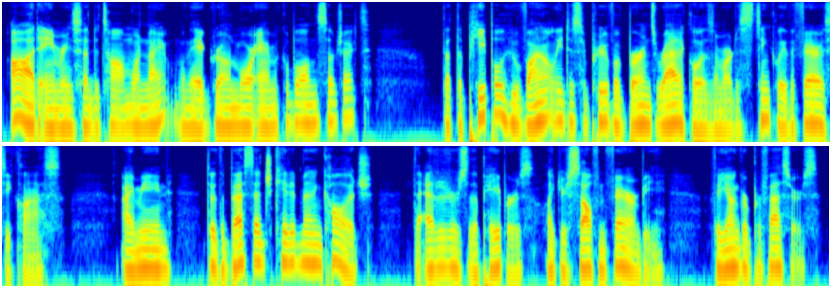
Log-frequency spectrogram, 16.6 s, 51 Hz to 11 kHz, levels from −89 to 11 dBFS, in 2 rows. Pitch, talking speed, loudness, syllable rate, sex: 100 Hz, 180 wpm, -22 LUFS, 6.5 syllables/s, male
